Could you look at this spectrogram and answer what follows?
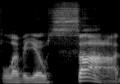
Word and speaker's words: Leviosa: some Potterheads going he said it wrong it's Leviosa not Leviosa and um that's that's fine I'll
